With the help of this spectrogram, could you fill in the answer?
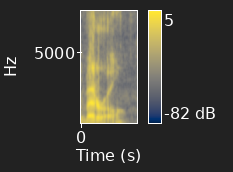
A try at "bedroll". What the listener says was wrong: Do you keep saying bedroll as 3 syllables? Because that's what it keeps sounding like. It sounds like you keep saying bedroll.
